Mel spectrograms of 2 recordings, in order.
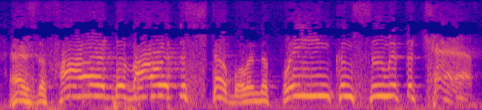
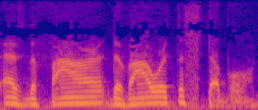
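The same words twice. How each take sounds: First: High, sustained pulpit cry; fiery preaching. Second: Said in the usual way. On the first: Real, not acted. Preacher repeats the burning stubble verse, full-force preaching. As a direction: ring the verse out high over the congregation.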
